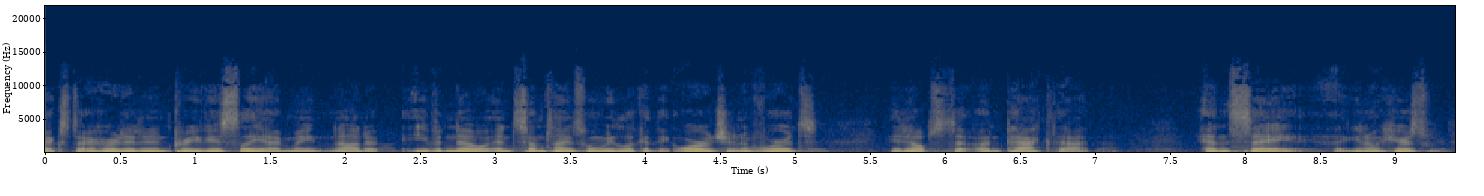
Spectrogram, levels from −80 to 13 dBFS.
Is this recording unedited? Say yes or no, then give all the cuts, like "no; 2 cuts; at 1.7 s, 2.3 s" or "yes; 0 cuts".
yes; 0 cuts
